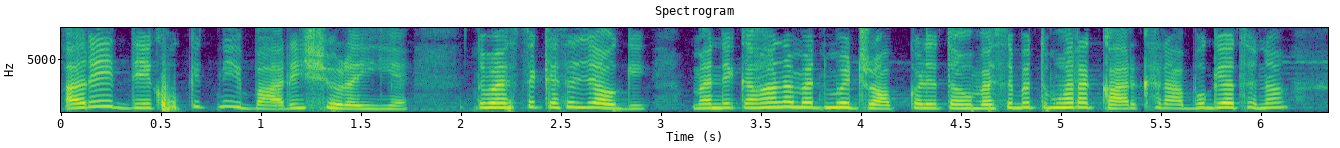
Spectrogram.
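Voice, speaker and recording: In a put-on character voice, a woman speaks at a very fast pace and an extremely high pitch, with ordinary pitch variation. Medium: fan dub. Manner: gentle, warm.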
